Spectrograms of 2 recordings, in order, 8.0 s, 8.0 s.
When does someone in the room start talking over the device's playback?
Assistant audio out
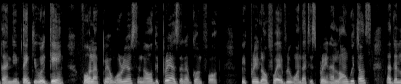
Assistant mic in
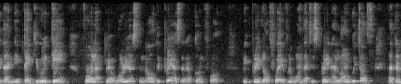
none

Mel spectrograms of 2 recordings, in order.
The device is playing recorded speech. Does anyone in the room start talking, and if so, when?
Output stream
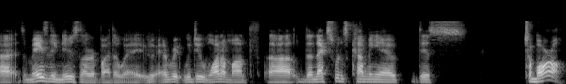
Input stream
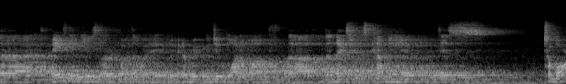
none

